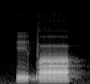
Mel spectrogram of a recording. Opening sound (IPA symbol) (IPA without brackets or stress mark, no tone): i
